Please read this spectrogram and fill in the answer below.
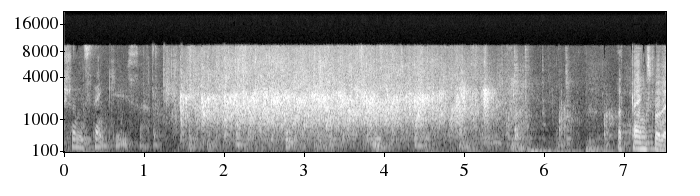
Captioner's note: applause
